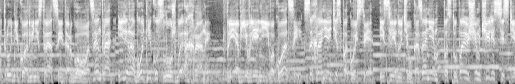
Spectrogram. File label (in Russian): Ролик о пожарной безопасности без лифта и эскалатора мужской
